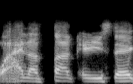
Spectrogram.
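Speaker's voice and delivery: put-on crazy, raspy, high old woman smoker voice. Speaker retells what a chain-smoking old lady asked them: imitating a raspy chain smoker. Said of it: "really raspy voice of like a chain smoker".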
